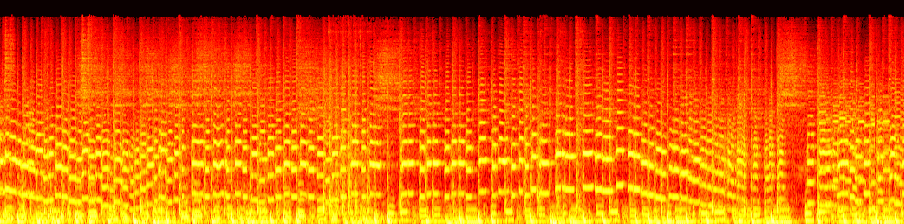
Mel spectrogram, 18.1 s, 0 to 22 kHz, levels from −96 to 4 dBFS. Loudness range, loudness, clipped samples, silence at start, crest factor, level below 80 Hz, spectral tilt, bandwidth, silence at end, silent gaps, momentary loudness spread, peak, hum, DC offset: 1 LU; -13 LUFS; under 0.1%; 0 s; 12 dB; -16 dBFS; -5 dB/octave; 16 kHz; 0 s; none; 2 LU; 0 dBFS; none; under 0.1%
